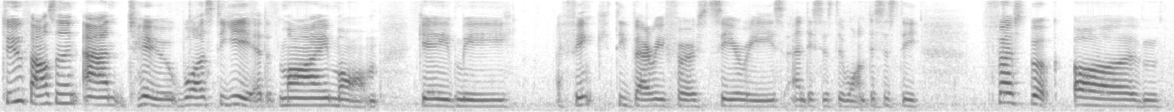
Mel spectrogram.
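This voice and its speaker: A woman's voice: fairly low pitch, fairly even intonation, slow pace, fairly bright tone. A young woman from Denmark, chatting to camera about books in a playful, casual way, with many fillers and casual swearing. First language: Danish. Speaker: book vlogger.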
